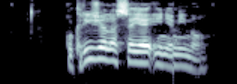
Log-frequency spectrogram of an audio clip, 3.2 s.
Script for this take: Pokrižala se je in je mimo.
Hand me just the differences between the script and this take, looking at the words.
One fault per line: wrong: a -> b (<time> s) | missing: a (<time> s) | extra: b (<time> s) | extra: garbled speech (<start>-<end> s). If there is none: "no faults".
no faults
